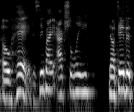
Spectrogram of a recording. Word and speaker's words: Hoay: It's spelled H-O-A-Y. H-O-A-Y. Not to be confused with All Hands Ahoy, but Ohay.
